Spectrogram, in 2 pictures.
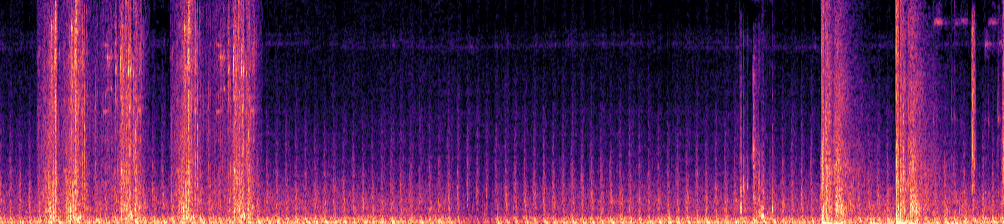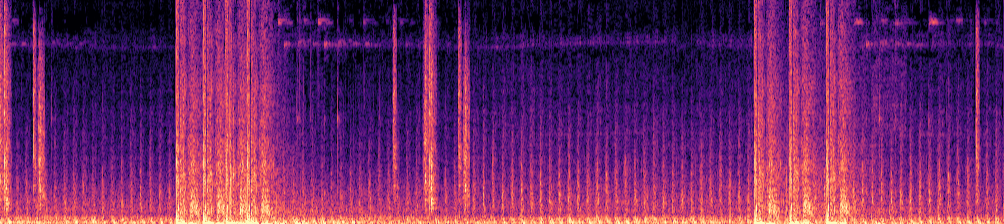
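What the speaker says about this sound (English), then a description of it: "Why are you shooting me?" Bursts of video game gunfire crackle in short rapid volleys over a steady low background hum, recurring several times at moderate loudness with no talking.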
